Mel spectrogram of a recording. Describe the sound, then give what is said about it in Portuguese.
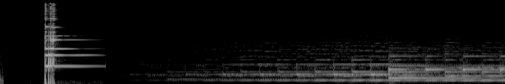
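A single bright clink of wine glasses touching in a toast, ringing briefly before fading, followed by soft music that gradually swells underneath. “Brinde história? Tchim, tchim.”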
